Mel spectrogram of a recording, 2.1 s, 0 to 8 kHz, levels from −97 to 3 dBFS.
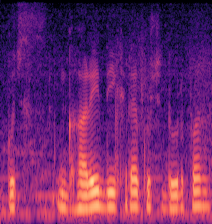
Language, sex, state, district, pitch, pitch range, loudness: Hindi, male, Bihar, Patna, 145 Hz, 140-155 Hz, -18 LUFS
